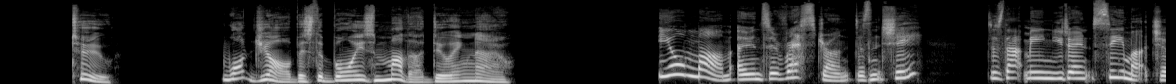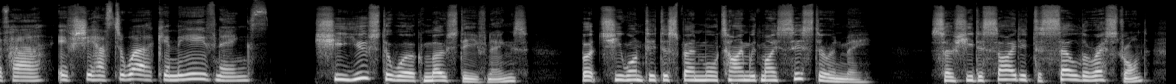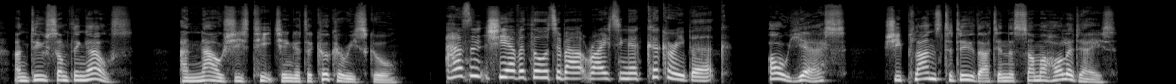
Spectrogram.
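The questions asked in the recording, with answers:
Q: What job is the boy's mother doing now?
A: teaching at a cookery school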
